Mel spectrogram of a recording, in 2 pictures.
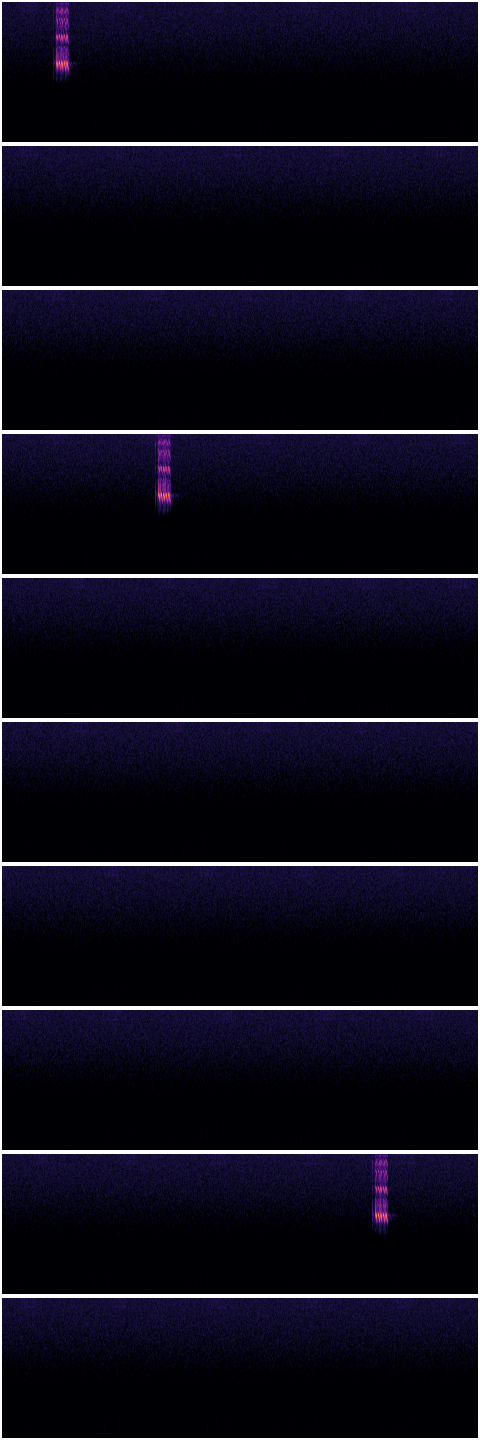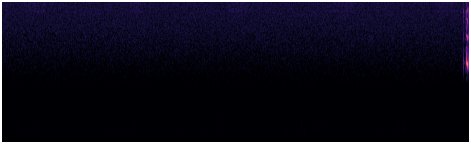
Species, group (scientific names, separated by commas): Eugryllodes pipiens, Orthoptera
